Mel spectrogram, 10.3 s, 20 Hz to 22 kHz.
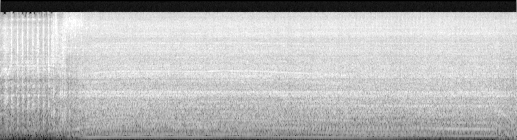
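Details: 1995 Buick Riviera GM 3800 with a no-crank complaint caused by a faulty park/neutral switch, starter already replaced: a brief crank, then a steady, even idle with a constant low hum; normal idle.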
